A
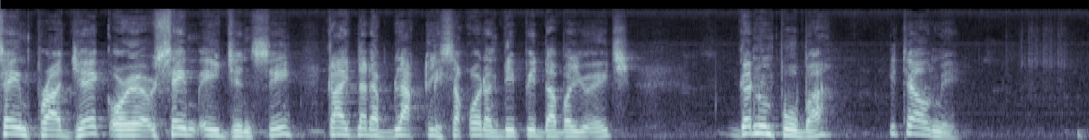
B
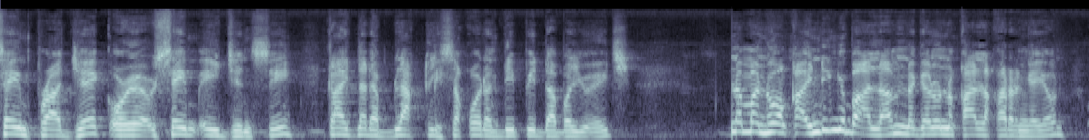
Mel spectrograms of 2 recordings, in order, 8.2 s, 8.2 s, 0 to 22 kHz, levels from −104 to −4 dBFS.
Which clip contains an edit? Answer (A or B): B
